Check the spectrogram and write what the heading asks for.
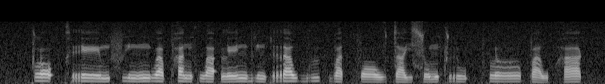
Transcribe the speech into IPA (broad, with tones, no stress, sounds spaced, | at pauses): k l ɔ˨˩ ʔ kʰ r eː˩˦ m f i˩˦ n ŋ u˧ a̯ pʰ a˧ n k w a˨˩ ʔ l e˦˥ n b i˨˩ n p r a˥˩ w b ɯː˥˩ k̚ b a˨˩ t̚ f ɔː˨˩ w t a˨˩ j s o˦˥ m k r u˦˥ ʔ pʰ l ɤː˥˩ p a˨˩ w h a˥˩ k̚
